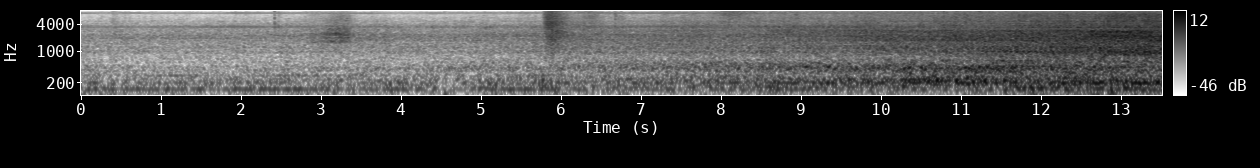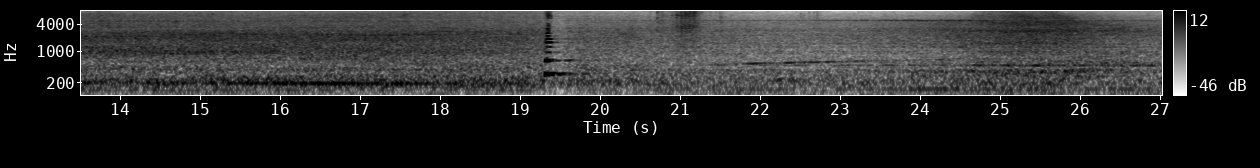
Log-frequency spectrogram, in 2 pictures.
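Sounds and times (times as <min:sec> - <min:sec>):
train running noise: 0:00.0 - 0:27.0
train horn toot: 0:19.2 - 0:20.1.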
